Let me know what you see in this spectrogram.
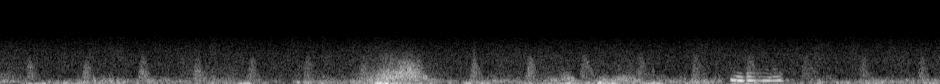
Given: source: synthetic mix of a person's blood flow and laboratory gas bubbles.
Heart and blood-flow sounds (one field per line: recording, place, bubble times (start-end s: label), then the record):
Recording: Doppler ultrasound of blood flow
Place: subclavian vein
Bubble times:
no bubbles
From the record:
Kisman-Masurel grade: 000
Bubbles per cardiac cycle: 0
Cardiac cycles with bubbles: 0%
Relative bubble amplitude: no bubbles discernible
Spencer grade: 0 (complete lack of bubble signals)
